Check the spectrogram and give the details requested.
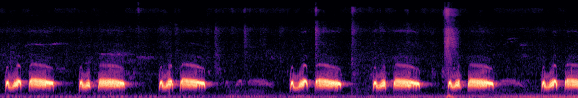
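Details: Spotted dove lure recording for attracting wild birds: repeated phrases, each two short coos and a rough sustained note, come in pairs separated by short gaps. A constant low hum and one click sound in the background.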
